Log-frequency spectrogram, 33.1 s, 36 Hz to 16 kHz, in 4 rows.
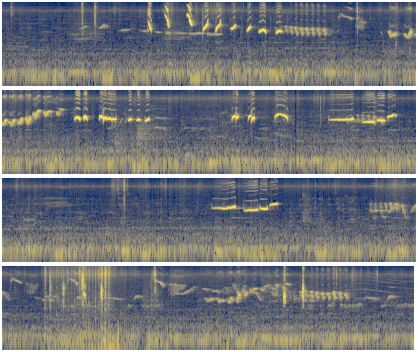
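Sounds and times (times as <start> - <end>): bird whistles and trills: 1.6 - 11.6, 12.8 - 14.1, 14.8 - 16.2, 20.8 - 22.2, 23.9 - 33.0.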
